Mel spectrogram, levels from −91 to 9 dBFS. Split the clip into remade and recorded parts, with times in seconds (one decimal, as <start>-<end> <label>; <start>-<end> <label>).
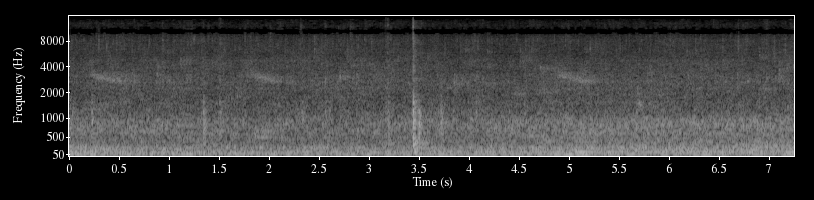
0.0-4.2 remade; 4.2-5.3 recorded; 5.3-7.3 remade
